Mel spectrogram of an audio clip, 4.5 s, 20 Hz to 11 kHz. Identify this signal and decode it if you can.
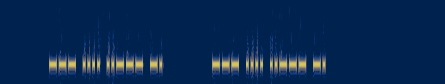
Morse code, heard as a keyed tone, about 51 wpm, 700 Hz. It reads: OH2N OH2N
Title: DXCC-100 Call Signs - 4 Characters - Repeated 2x - 50wpm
